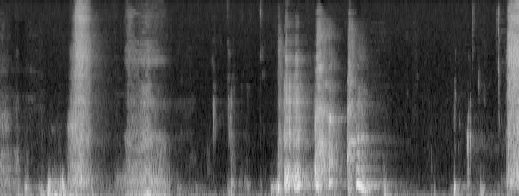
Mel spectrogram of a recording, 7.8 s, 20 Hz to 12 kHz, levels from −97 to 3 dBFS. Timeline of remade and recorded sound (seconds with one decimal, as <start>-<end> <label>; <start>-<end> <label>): 0.0-0.9 recorded; 0.9-1.7 remade; 1.7-2.2 recorded; 2.2-5.1 remade; 5.1-7.8 recorded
